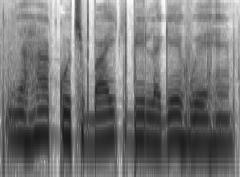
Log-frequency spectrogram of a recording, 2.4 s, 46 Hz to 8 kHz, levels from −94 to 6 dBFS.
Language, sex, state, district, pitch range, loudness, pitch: Hindi, male, Jharkhand, Ranchi, 130-150 Hz, -13 LUFS, 140 Hz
